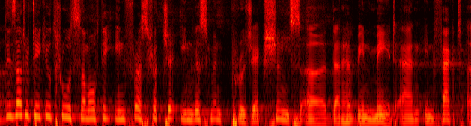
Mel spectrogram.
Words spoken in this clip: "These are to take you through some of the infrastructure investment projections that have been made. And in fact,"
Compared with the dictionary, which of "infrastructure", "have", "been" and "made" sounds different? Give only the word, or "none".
none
